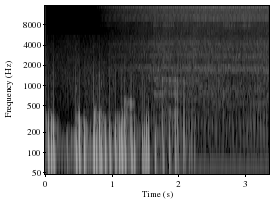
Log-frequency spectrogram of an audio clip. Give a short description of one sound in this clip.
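A dirt bike engine revs hard in loud bursts.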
